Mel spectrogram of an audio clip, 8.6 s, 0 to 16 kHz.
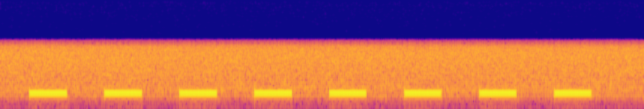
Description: Telephone call progress tone (single-tone plan, as in Europe, Japan and elsewhere), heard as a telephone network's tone, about 420 Hz, 0.5 s on and 0.5 s off, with phone line noise. Busy tone.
